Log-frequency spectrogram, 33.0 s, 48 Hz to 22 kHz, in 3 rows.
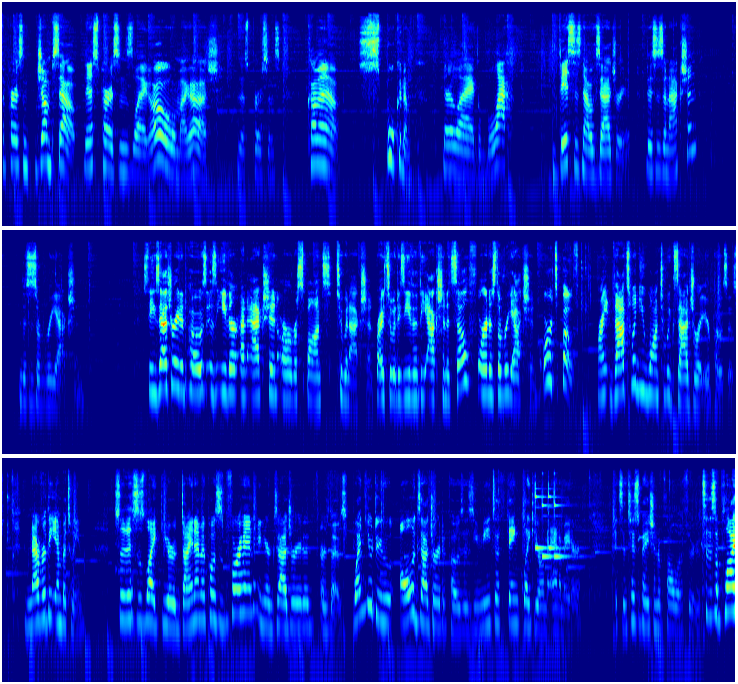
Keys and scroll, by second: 0.7 ctrl+z, 1.6 ctrl+z, 3.6 ctrl+z, 8.4 space.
